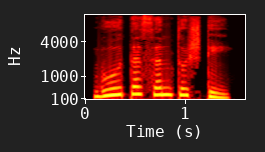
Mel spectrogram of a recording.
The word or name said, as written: ಭೂತಸಂತುಷ್ಟಿ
